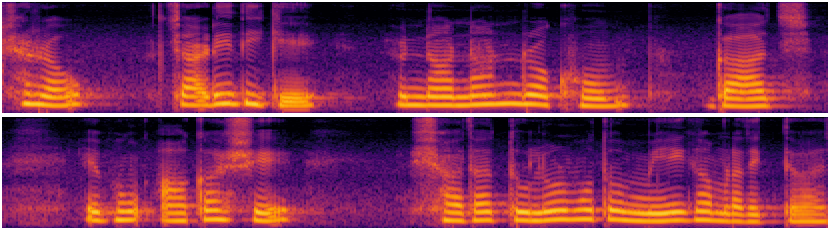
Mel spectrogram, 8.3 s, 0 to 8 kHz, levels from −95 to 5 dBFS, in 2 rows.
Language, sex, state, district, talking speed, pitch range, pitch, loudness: Bengali, female, West Bengal, Paschim Medinipur, 100 wpm, 200-240 Hz, 225 Hz, -14 LUFS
